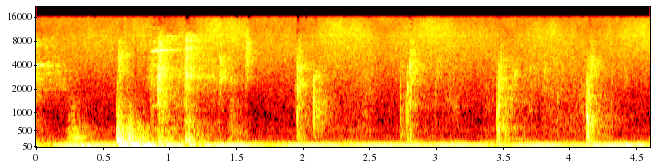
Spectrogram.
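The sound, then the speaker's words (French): A door off a narrow, dark hallway is opened amid a series of dull knocks and thuds, roughly six irregular impacts over a constant low droning hum, with no voices. “Elle ouvre une porte.”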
